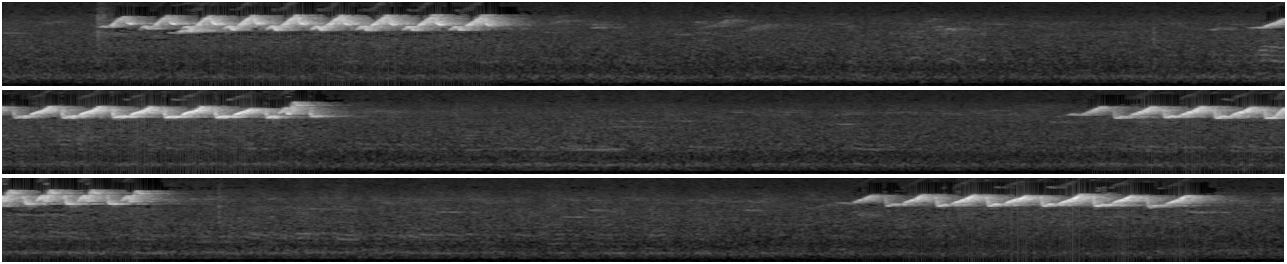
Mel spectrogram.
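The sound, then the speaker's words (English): An Akikiki sings four short, rapid, high-pitched trilled phrases, evenly spaced about five seconds apart with quiet pauses between, over a faint steady background hum; recorded in March as a pair builds a nest. “Here is an Akikiki song of four phrases recorded in March as a pair build a nest.”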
